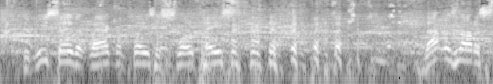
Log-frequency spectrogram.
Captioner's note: laughter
